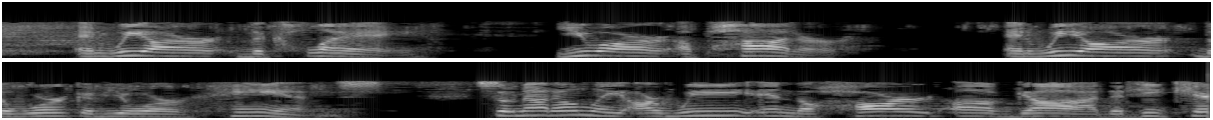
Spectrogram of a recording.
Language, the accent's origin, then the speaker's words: English; Indianapolis, Indiana, United States; Now I'm from Indianapolis, and our center for the Colts is Jeff Saturday.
